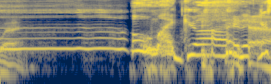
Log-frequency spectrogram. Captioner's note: sighs deeply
